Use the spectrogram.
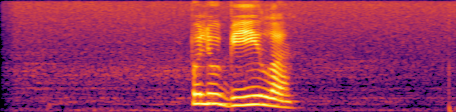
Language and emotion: Russian, sad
